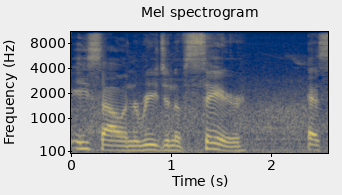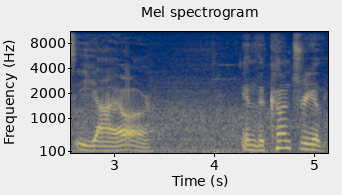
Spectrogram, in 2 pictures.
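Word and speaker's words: Seir: to his brother Esau in the region of Sayre s-e-i-r in the country of Edom Edom commanding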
